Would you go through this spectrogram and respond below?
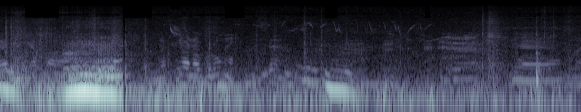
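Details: Resident male lion in the Masai Mara restores order to his pride after a scuffle at a kill, where an older lioness chased a young lion away. A deep, loud roar-like burst lasts about half a second, followed by quieter low grunts and growls.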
